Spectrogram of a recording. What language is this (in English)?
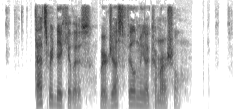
English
